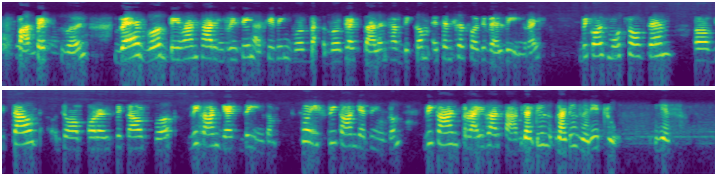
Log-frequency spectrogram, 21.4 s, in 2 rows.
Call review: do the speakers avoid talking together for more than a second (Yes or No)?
Yes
